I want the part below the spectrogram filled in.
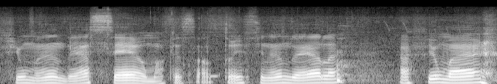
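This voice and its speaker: Speech at a very slow pace comes through with a dry sound, no echo, and light background noise. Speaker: amateur video narrator. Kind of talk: casual travel commentary. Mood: relaxed, amused. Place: waterside. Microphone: old recording.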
